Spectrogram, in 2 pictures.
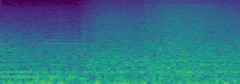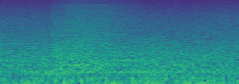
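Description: Ocean surf on Omaha Beach as the tide rises, a steady, loud wash of breaking waves with broad roaring noise and wind buffeting the microphone throughout, with no voices.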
